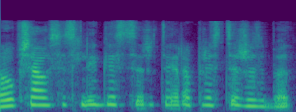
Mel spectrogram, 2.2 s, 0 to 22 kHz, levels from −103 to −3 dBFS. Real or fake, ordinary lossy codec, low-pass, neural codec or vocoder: fake; AAC, 48 kbps; 9.9 kHz; vocoder, 44.1 kHz, 128 mel bands, Pupu-Vocoder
